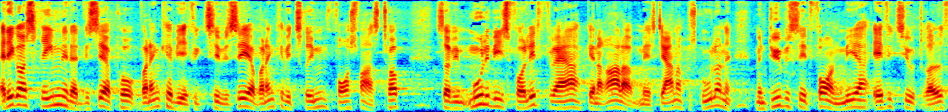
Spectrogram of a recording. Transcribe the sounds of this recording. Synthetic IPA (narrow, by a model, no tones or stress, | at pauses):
æɐdee̝ɡ̥əɒ̽sʁiːməlid̥æd̥ʋise̝̰ɐ̰pʰɒ̽ʋɒd̥ænkʰæʋiefeɡ̥̚t͡sʰiʋise̝̰ːɐʋɒɾænkʰæʋit͡sʰʁiməfɒːsʋɑ̰̈ːst͡sʰɒ̽b̥̚ | sɒ̽ʋimuːliʋḭːsfɒ̰le̝d̥fæɐɡ̥e̝nəʁɑ̰̈ːlɐmesd̥jæɐnɐpʰɒ̽sɡ̥uːlɐnəmend̥yːb̥əse̝̰ːd̥fɒ̰e̝nme̝ːɐʔefeɡ̥̚t͡sʰiʊ̰d̥ʁɛðˠ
